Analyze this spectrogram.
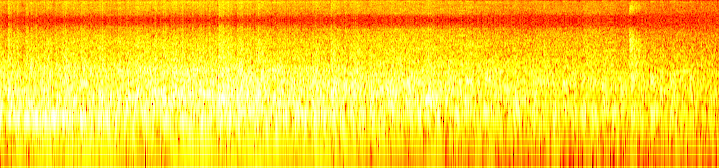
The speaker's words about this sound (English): Now you can hear that chopper. You hear it now? Real good and plain.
